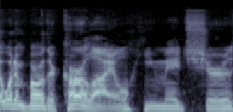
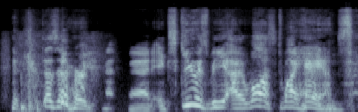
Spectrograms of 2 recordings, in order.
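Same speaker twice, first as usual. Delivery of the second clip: a slow, higher, hammed-up doctor complaining about his hands; mock doctor; 4 semitones higher, 6 dB louder, slower than usual. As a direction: drag it out like an offended doctor who just lost his hands. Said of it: "parodying the doctor, higher and slow".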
